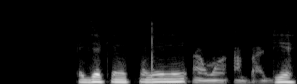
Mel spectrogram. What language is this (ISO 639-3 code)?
yor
